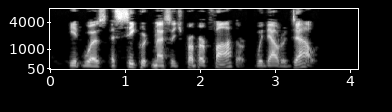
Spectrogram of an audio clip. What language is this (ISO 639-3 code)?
eng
